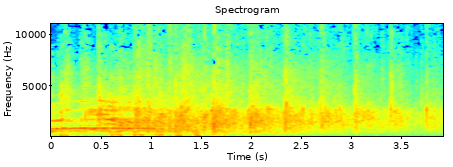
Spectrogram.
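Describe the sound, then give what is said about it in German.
A crowd applauds the award winners at the old town hall in Lübeck, with steady, dense, rapid clapping that fills the whole stretch, while a voice speaks briefly over the start of the applause. “Den Applaus hatten sich die Gewinner verdient.”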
